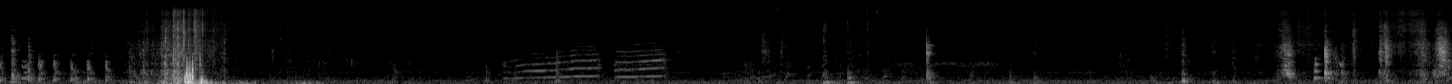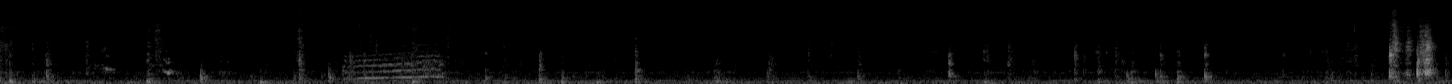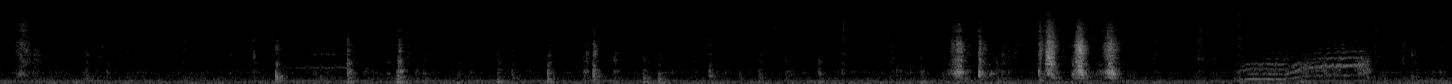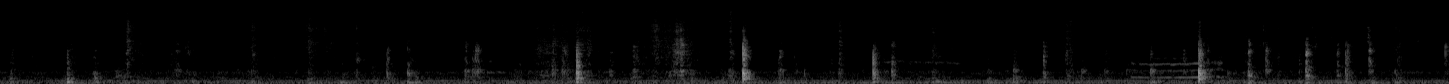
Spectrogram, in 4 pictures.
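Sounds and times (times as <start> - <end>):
hens calling: 41.4 - 42.8.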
